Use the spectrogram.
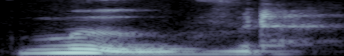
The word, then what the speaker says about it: moved: there for the e so the e is silent that's also true for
